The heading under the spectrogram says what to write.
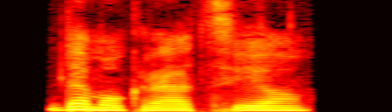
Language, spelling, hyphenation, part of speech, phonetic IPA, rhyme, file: Hungarian, demokrácia, de‧mok‧rá‧cia, noun, [ˈdɛmokraːt͡sijɒ], -jɒ, Hu-demokrácia.ogg
- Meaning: democracy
